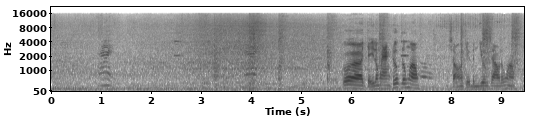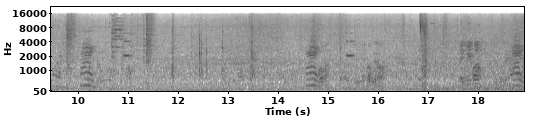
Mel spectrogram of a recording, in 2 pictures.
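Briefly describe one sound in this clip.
A second woman answers calmly close by.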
